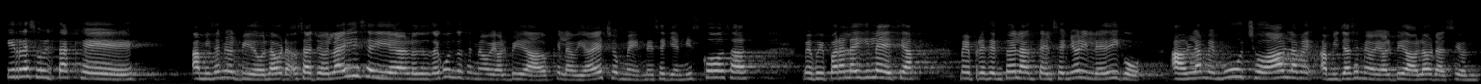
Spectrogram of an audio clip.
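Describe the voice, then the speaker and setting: A woman's voice: high voice, fast. A young woman gives an emphatic personal faith testimony. She repeats key phrases and acts out the dialogue she recounts. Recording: dull recording with long hall reverb.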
